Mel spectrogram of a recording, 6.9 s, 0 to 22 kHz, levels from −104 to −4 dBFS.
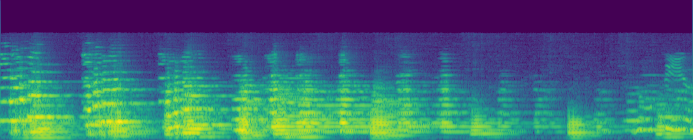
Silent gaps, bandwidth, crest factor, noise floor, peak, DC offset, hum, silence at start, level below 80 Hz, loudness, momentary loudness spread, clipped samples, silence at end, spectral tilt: none; 6.6 kHz; 14 dB; -36 dBFS; 0 dBFS; under 0.1%; none; 0 s; -42 dBFS; -15 LUFS; 15 LU; under 0.1%; 0 s; -9 dB/octave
